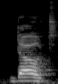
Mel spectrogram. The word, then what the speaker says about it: doubt: जैसे सेकंड है COMB कॉम, कॉम बी जो है साइलेंट है। कॉम मीन कंघी। डाउट DOUBT, डाउट, डाउट mean शक।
